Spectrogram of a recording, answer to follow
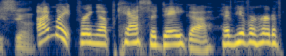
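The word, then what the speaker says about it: Cassadaga: Kind of like Talladega, but Casadega.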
